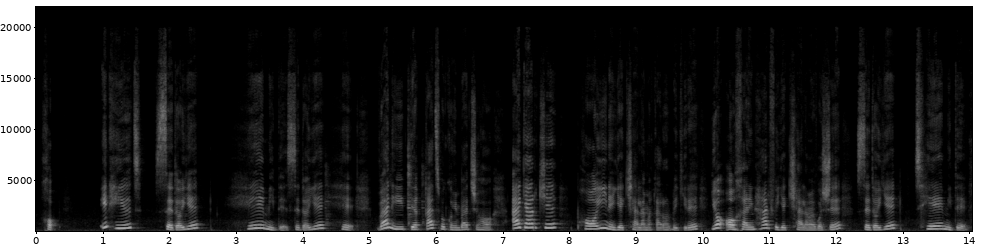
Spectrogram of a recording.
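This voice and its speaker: A woman teaching Korean letters, patiently repeating each sound slowly. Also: on the high side, big pitch swings. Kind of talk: online alphabet lesson.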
